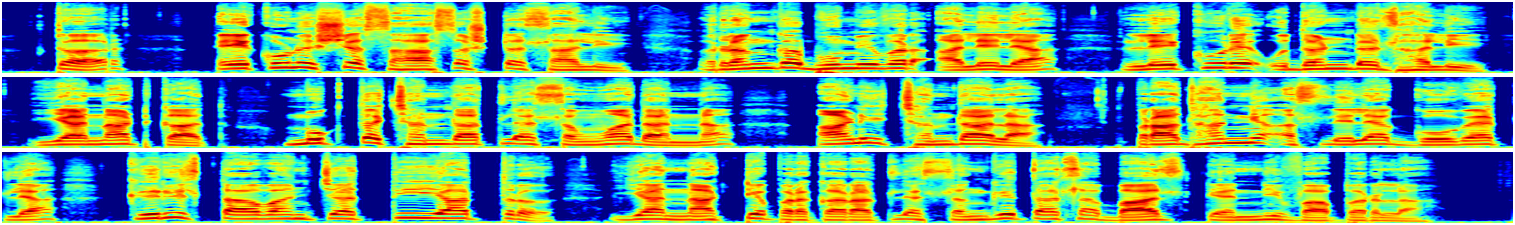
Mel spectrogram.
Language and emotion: Marathi, neutral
